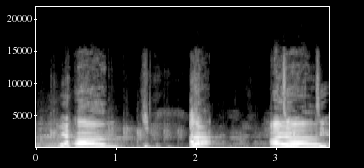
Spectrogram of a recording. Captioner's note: laughter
